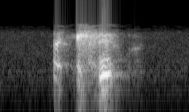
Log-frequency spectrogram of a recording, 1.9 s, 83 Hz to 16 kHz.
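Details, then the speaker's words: A quick catching in-breath, then one forceful, explosive sneeze, from a huge sneezing fit of over 60 sneezes with a wet nose, build-ups, stifles and tissue nose-blowing. "So sneezing today. My nose is all wet."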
